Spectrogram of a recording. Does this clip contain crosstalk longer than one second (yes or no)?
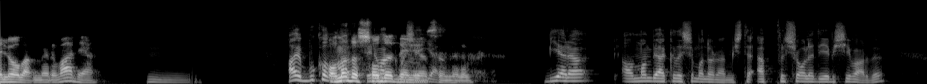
yes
